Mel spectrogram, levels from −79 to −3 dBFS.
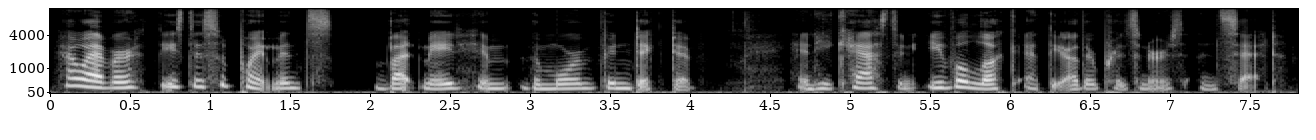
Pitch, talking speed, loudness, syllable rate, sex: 210 Hz, 160 wpm, -21 LUFS, 5.2 syllables/s, female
